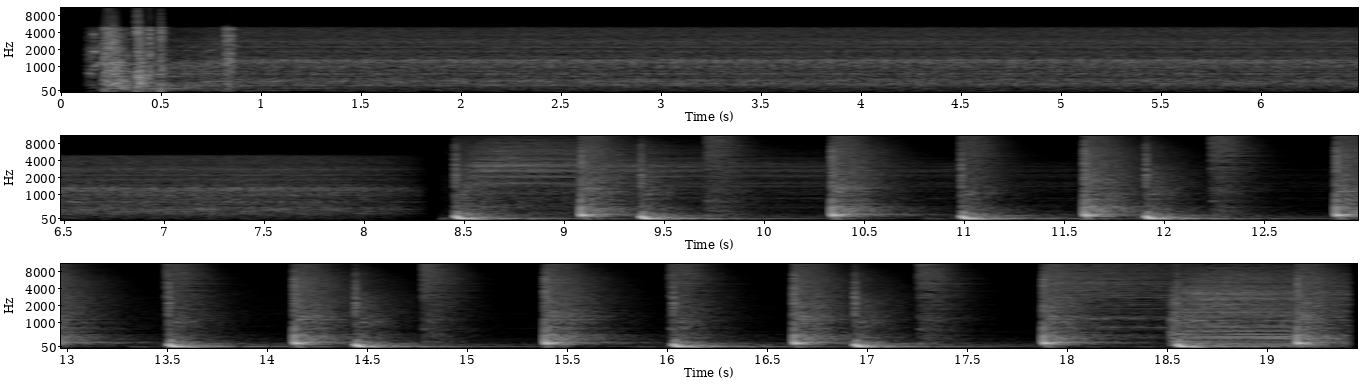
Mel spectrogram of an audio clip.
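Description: A few sharp hits, then a dull steady hum for about eight seconds. At about eight and a half seconds a drum kit comes in with a steady beat, each beat a cymbal crash with a bass drum hit, a little under two a second, each ringing away before the next.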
